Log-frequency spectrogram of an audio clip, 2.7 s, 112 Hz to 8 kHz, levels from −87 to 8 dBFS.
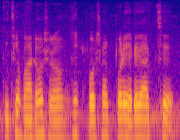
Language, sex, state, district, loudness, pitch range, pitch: Bengali, male, West Bengal, Cooch Behar, -15 LUFS, 105-115 Hz, 110 Hz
